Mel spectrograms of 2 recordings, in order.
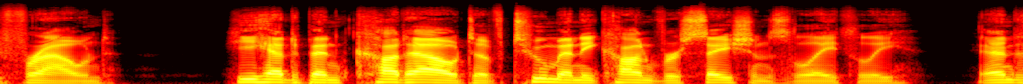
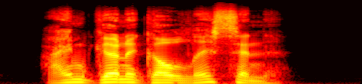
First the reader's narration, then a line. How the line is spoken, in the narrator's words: I whispered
